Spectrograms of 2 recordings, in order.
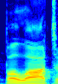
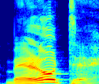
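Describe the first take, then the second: First: BELOT said "buh-LOT"; unsure pronunciation. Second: BELOTE as loud "bell-OH-tay"; playful pronunciation guess. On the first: Trying a viewer's last name, unsure, BELOT as "buh-LOT". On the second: Trying a viewer's surname, playful, BELOTE as "bell-OH-tay". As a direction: sound the final E of BELOTE as "tay". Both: Shown as a demonstration. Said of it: "pronouncing your last name right".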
